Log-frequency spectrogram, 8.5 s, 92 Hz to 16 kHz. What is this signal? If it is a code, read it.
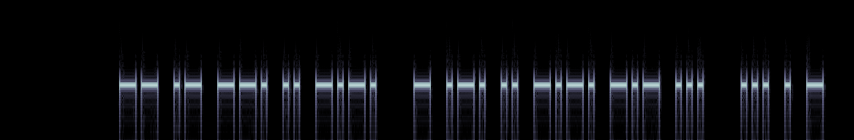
Morse code, heard as a keyed tone, about 22 wpm, 700 Hz. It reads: MAGIC TRICKS SET
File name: Difficult Words with Hints - 22wpm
